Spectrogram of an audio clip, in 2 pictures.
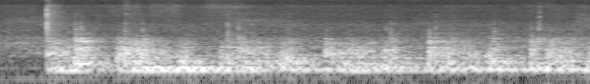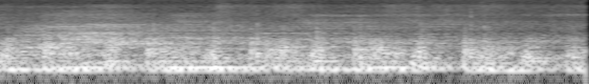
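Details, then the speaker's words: Teaching recording for valvular heart disease: recurring heart thuds over a continuous low rumble through room noise; mitral stenosis with opening snap before a low-pitched diastolic rumbling murmur. "Está el primer ruido y ahora traten de detectar dónde está ese chasquido. Si escuchan que antes del soplo se escucha un tutú."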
